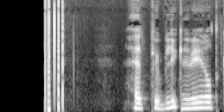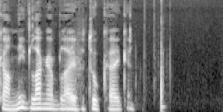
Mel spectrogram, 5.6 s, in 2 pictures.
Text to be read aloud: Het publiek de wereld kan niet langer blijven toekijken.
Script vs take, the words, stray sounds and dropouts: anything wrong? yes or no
no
